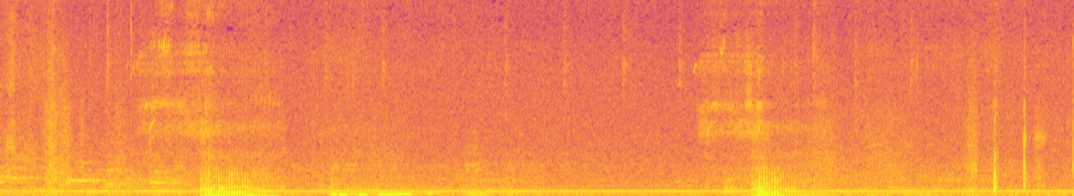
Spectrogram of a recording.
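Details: Snoring: two loud, rattly snoring breaths with a snort, over a steady background hum.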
